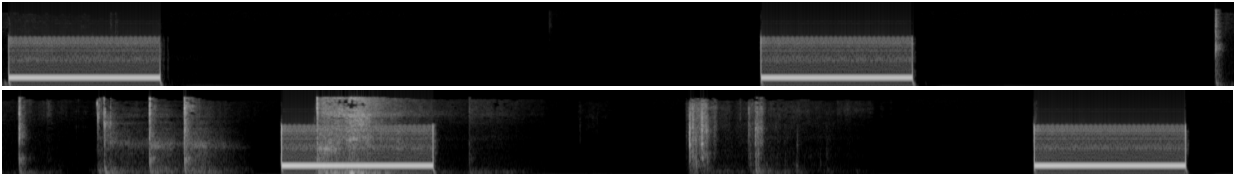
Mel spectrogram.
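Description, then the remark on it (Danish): A telephone line's busy waiting tone on a call to a pharmacy: four steady, mid-low beeps, each about a second long and spaced roughly five seconds apart, with a few scattered clicks and rustles between them. “De er travlt på det apotek.”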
